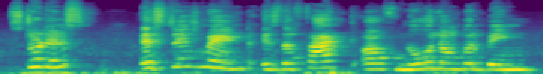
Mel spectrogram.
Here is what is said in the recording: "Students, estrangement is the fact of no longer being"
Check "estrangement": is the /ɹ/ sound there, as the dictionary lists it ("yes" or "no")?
no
